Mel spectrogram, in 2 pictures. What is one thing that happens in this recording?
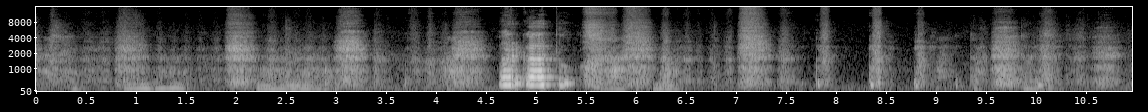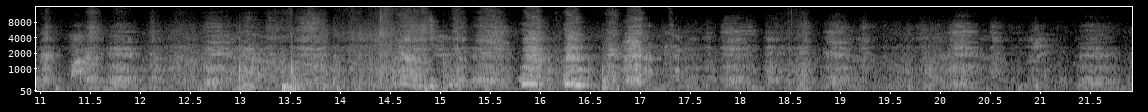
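A woman sobs and cries loudly close by.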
